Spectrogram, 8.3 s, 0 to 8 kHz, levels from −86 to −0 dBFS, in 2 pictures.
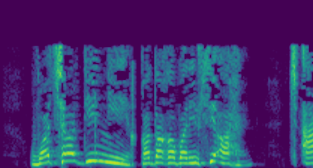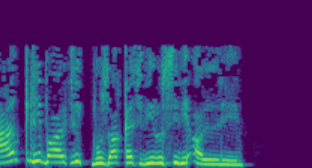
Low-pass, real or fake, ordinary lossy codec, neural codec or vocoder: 7.2 kHz; real; MP3, 24 kbps; none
